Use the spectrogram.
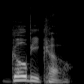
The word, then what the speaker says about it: Gobi Co: um by the way it's gobi co get it as in goby company because the co is a different color than the goby yeah we've been wondering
